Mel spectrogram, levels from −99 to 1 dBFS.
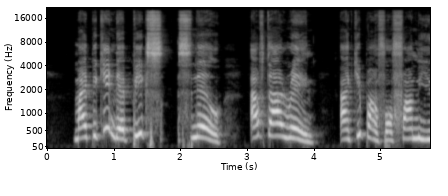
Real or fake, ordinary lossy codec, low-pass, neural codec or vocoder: real; none; none; none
